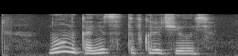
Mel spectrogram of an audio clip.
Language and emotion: Russian, positive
